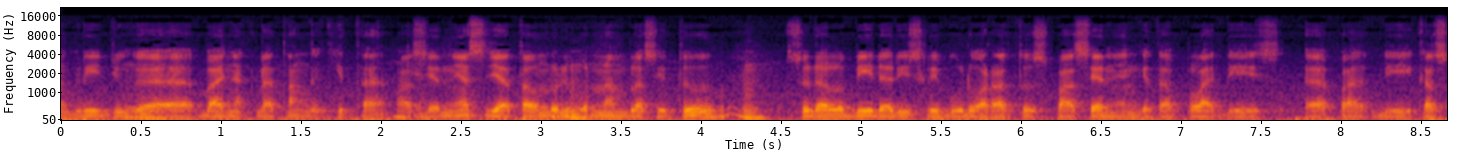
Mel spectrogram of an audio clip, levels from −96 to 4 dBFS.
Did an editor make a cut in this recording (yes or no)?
yes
